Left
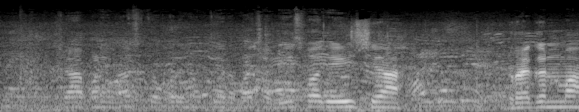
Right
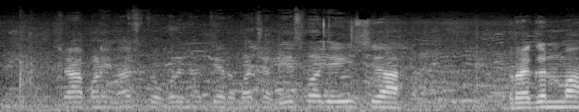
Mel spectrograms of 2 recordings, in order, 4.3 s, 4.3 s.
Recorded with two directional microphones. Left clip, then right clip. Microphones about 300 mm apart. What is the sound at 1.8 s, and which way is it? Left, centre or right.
Speech, left.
